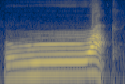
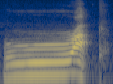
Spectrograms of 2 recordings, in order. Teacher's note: notice how my lips are coming forward and my tongue moves back in my mouth and I push out the are sound watch this rock do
